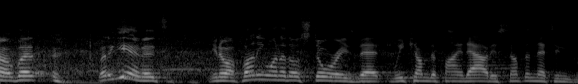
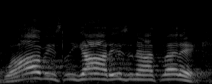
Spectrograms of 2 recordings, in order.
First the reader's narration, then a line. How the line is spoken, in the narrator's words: my daughter yells back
